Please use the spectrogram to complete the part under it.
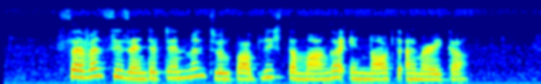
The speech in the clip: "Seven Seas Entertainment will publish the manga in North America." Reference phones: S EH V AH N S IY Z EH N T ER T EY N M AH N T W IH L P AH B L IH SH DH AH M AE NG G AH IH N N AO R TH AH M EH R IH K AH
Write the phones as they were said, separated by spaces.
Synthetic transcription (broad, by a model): S EH V AH N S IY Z EH N T ER T EY N M AH N T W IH L P AH B L IH SH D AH M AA NG G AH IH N N AO R T AH M EH R IH K AH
